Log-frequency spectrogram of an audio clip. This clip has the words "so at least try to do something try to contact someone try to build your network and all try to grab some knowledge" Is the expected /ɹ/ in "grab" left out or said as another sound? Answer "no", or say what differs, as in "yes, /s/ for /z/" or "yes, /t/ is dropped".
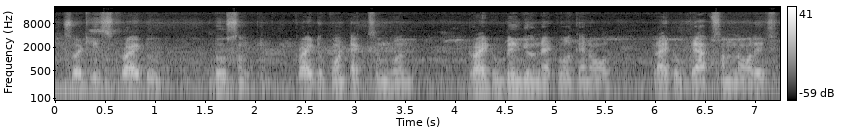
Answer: yes, /ɹ/ is dropped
